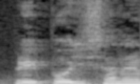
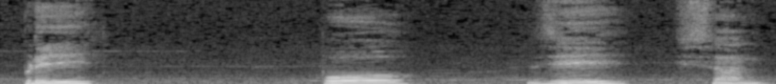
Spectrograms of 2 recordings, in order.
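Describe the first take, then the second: First: Said in the usual way. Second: প্রিপোজিশন very slowly as pri, po, zi, shon; syllable by syllable. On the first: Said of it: "মধ্যেই আমরা চারটে শব্দাংশ পেলাম". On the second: Shown as a demonstration. Teacher repeating the split for counting, প্রিপোজিশন in four separate syllables. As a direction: pause after every drawn-out syllable of প্রিপোজিশন. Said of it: "তাহলে আমরা কীরকম উচ্চারণ করছি".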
